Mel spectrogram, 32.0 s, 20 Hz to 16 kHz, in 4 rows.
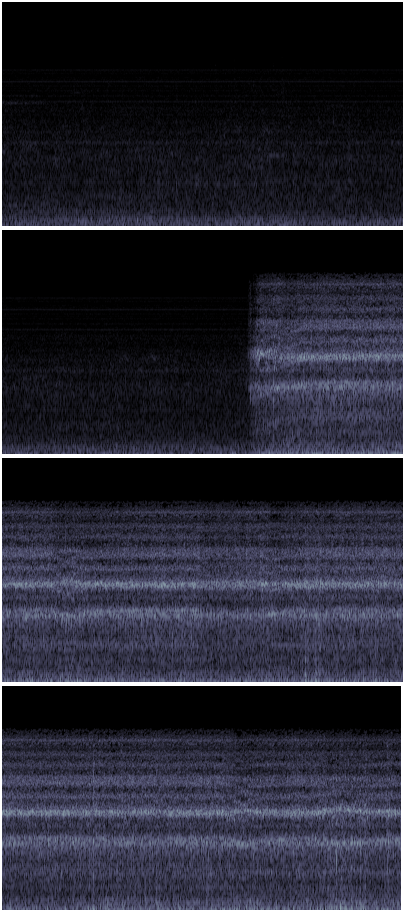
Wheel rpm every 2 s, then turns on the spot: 0, 0, 0, 0, 0, 0, 50, 160, 160, 160, 160, 160, 160, 160, 160, 160.
none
